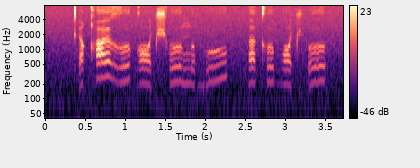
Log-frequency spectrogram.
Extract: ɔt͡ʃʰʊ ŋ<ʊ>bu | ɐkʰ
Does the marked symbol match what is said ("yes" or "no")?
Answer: yes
